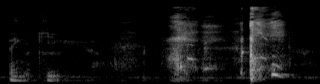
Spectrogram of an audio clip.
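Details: Pet sneezing: soft talk, then a couple of sudden, sharp bursts of air in a small room, sneezes.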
